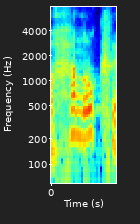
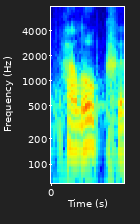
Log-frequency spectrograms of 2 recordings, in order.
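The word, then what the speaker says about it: חנוך: 에녹을 이 원래 발음대로 읽으면 이거 바로 하노크 됩니다. 이 헤이만 빠지고 하노크가 되는 거예요.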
